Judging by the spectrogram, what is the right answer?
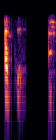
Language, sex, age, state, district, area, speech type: Assamese, female, 30-45, Assam, Dibrugarh, urban, conversation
